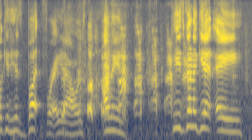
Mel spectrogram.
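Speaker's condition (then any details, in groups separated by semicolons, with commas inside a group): Cerebral palsy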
